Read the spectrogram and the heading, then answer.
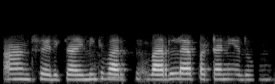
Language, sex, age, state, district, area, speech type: Tamil, female, 18-30, Tamil Nadu, Madurai, urban, conversation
